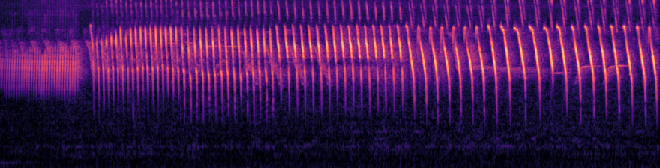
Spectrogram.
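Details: Belgian canary in natural song: a soft buzzy tone, then a long, even trill of quick downslurred notes that grows louder and slightly slower over nearly nine seconds.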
